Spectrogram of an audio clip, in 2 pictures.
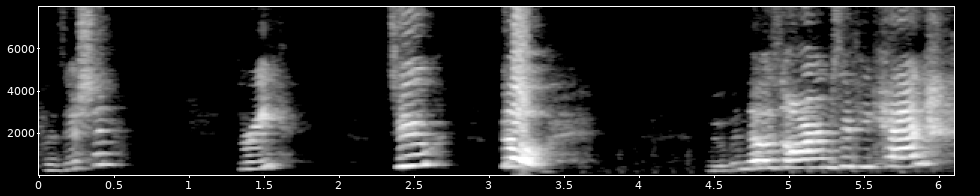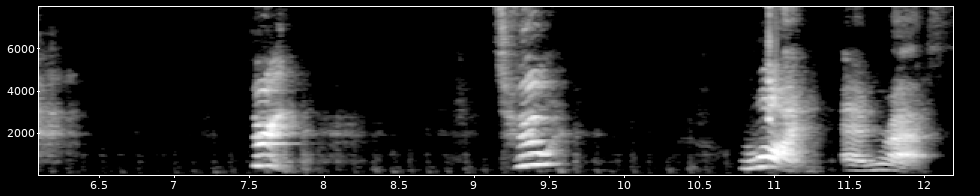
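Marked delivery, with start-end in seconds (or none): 1.3-11.2 loud, higher coaching calls; barking gym coach. Real, not acted. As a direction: pump them up with counts. Coach counting down the drill.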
